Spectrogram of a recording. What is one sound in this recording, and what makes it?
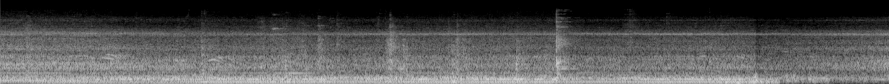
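An excavator engine rumbles steadily.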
